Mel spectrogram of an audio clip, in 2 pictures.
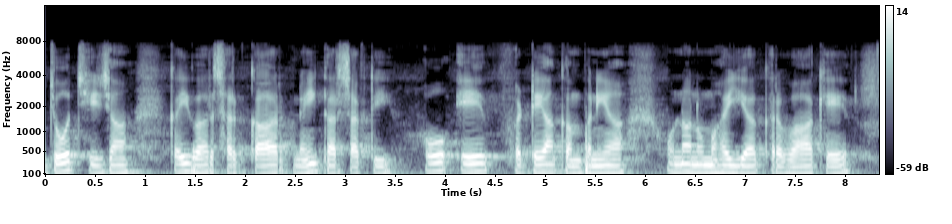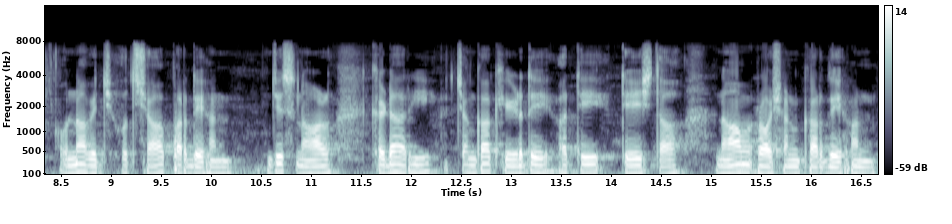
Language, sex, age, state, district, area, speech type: Punjabi, male, 30-45, Punjab, Mansa, rural, spontaneous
